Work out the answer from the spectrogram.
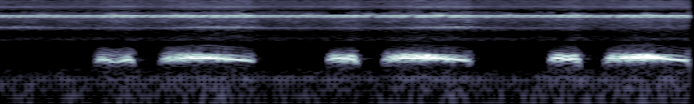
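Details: Spotted dove taken from the wild repeats a two-part phrase three times: a brief soft note followed by a long, smooth, resonant coo, each phrase about a second and a half apart, over a faint high-pitched hum.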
